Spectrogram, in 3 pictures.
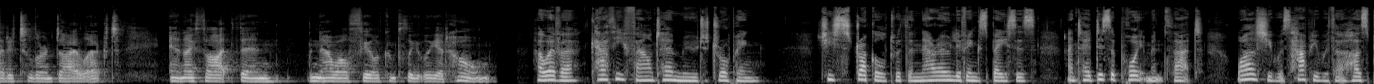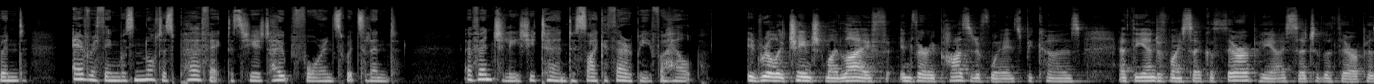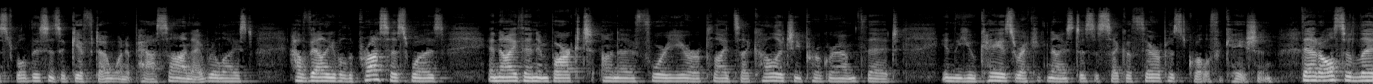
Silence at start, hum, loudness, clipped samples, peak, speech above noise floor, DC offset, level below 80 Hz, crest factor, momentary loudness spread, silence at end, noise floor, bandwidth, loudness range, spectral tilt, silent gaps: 0 s; none; -21 LUFS; under 0.1%; -2 dBFS; 37 dB; under 0.1%; -58 dBFS; 20 dB; 9 LU; 0 s; -58 dBFS; 15.5 kHz; 4 LU; -4.5 dB/octave; 4.98-5.17 s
